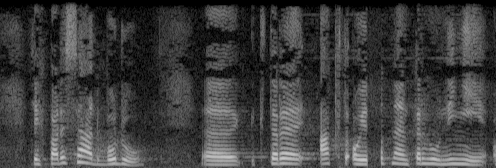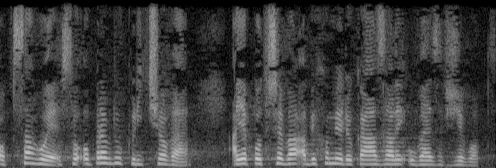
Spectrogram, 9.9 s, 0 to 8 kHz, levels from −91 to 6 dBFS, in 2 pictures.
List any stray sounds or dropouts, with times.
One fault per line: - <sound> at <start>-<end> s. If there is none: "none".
- dropout at 3.7-3.8 s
